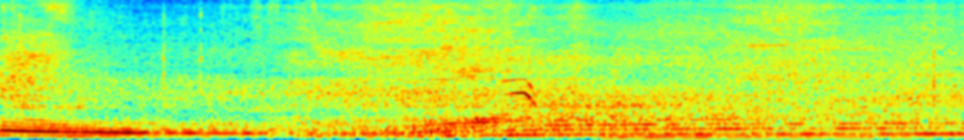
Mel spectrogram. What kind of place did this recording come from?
street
